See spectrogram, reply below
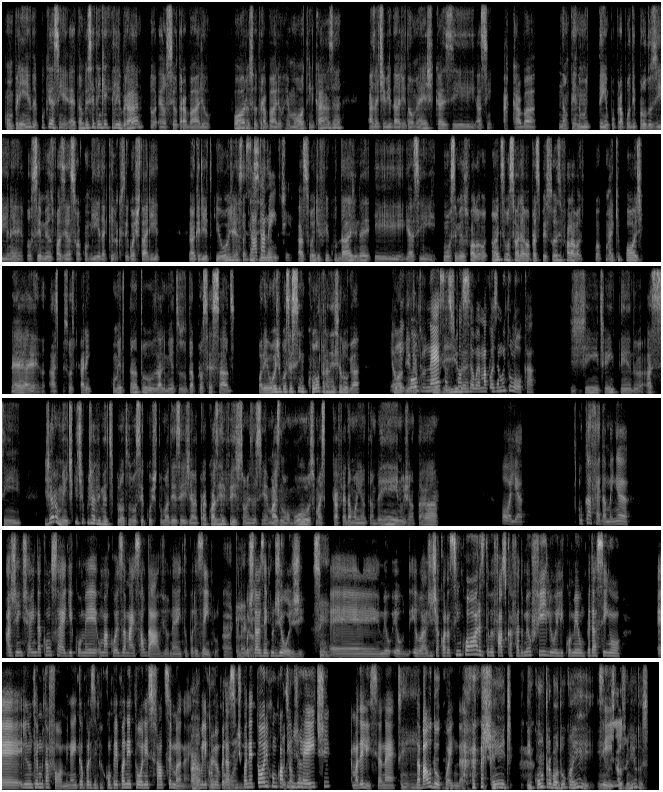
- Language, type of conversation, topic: Portuguese, advice, Como posso controlar a vontade de comer alimentos prontos no dia a dia?
- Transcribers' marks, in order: tapping; chuckle; laugh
